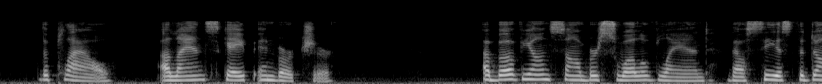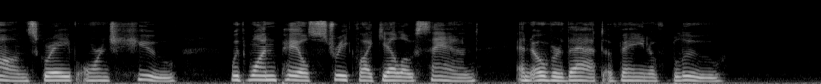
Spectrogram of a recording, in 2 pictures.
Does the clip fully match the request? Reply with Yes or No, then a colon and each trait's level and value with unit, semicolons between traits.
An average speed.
No: slow, 120 wpm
